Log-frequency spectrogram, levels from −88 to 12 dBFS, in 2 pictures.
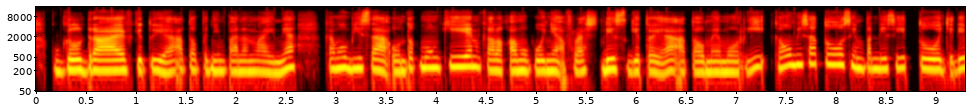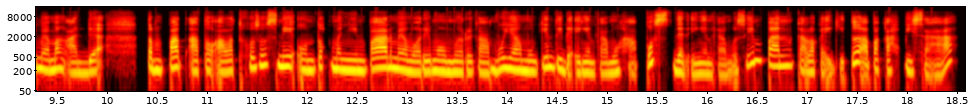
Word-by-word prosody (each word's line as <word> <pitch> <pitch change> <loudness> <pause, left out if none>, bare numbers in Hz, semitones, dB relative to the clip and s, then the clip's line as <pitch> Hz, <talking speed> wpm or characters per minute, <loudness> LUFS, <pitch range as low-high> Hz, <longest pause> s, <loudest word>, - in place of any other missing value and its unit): Google 210 +1 +3
Drive, 205 0 +5
gitu 205 +1 -2
ya, 195 -2 0
atau 220 0 -4
penyimpanan 195 -2 -2
lainnya, 190 +6 -1 0.2
kamu 230 +2 0
bisa 230 -3 +3
untuk 195 +5 -2
mungkin 260 +1 +2
kalau 205 -3 -1
kamu 200 0 0
punya 200 -1 0
flashdisk, 205 +1 +1
gitu 195 -1 -3
ya, 195 +4 0
atau 185 0 -4
memori, 185 +5 -1 0.2
kamu 265 +4 0
bisa 305 +1 +2
tuh 305 -1 0
simpan 240 -6 +1
di 230 0 -1
situ. 235 -2 0
Jadi, 220 +3 -1
memang 225 +1 0
ada 180 +2 -2 0.4
tempat 240 +3 +2
atau 195 +1 -2
alat 200 +2 -2
khusus 290 +4 +1
nih 270 0 +1
untuk 215 +4 -3
menyimpan 225 +2 +3
memori-memori 195 -3 0
kamu 195 +5 -3
yang 220 -3 +1
mungkin 195 +6 -2
tidak 225 -6 -2
ingin 180 -1 -3
kamu 175 +3 -4
hapus 325 - +3
dan 190 -4 -1
ingin 165 0 -3
kamu 155 0 -10
simpan. 290 -5 0
Kalau 190 -8 -4
kayak - - -7
gitu - - -4
apakah 215 - 0
bisa? 195 - 0
210 Hz, 170 wpm, -21 LUFS, 195-240 Hz, 0.4 s, Drive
